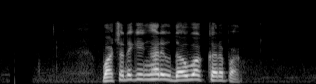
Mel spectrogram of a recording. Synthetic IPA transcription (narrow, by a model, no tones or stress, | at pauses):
ʋat͡ɕanek̬iŋɡʱɦaɾiud̪awʋːakːəɾpa̰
